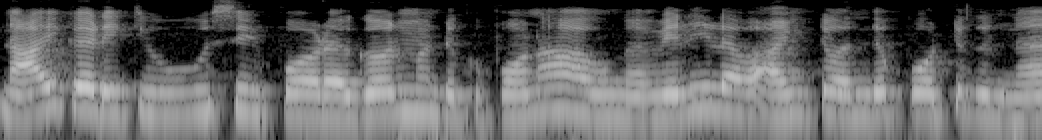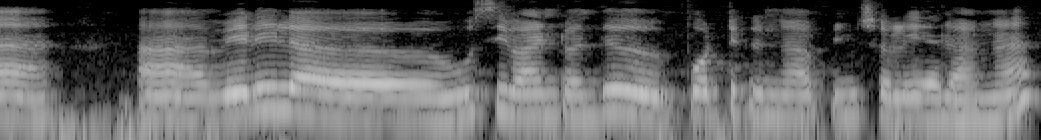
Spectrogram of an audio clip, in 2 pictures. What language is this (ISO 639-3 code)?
tam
